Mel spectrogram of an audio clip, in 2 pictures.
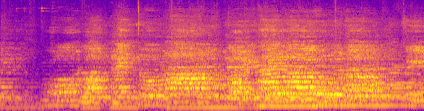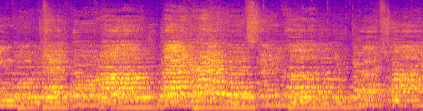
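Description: Congregation singing a hymn together, accompanied by piano.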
